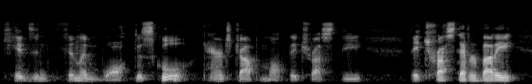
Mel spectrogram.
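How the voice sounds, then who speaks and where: A man's voice: low-pitched, steady tone, normal speed, bright, forceful tone, muffled recording. An American man giving casual gameplay commentary as he plays, thinking aloud and correcting himself as he goes. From United States. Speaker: GeoGuessr player and host.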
